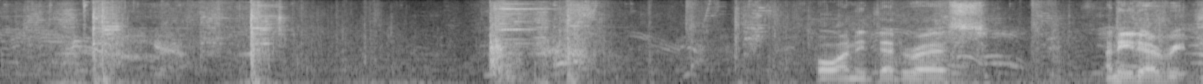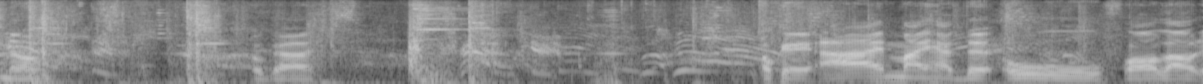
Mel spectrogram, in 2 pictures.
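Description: Swords clash and clang repeatedly.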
